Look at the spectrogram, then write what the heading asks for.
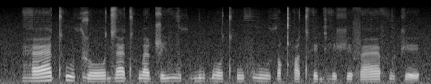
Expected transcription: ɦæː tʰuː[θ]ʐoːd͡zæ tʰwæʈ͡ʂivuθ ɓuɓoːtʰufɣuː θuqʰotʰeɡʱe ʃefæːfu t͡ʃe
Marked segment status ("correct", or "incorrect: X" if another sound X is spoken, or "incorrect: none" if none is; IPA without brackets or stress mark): correct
